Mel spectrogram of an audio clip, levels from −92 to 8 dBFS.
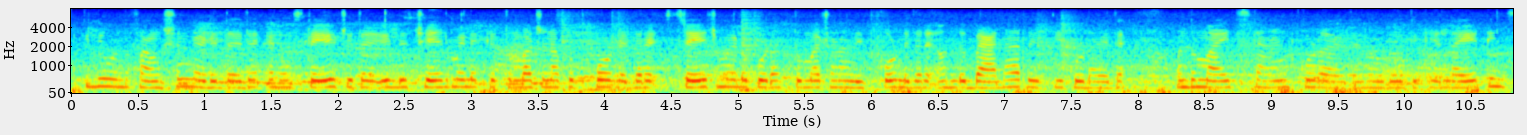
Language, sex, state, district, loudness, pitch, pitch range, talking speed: Kannada, female, Karnataka, Mysore, -15 LUFS, 235 Hz, 225-245 Hz, 165 wpm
